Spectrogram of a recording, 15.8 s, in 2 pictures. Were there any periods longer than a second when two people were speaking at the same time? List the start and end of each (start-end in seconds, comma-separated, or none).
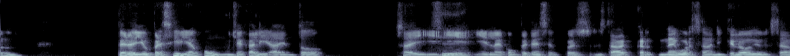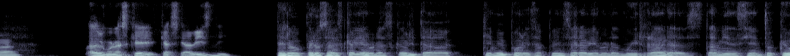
none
